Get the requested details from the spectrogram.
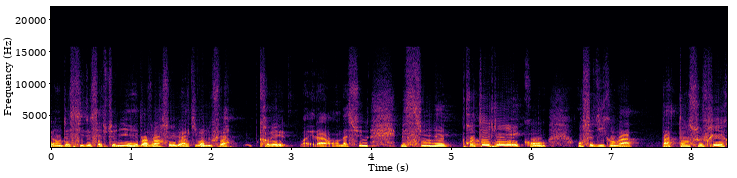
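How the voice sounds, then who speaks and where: A man speaking at a public conference debate into a handheld mic in a lecture hall, animated and insistent. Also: a little high, gravelly.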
